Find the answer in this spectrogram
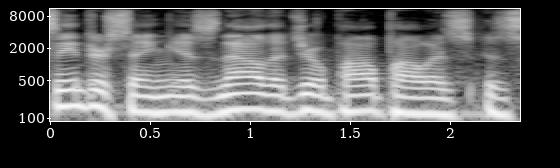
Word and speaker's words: Paopao: And now Joe Paopao, calling plays. I used to call him Joe Peo, and I didn't know how to say his name.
